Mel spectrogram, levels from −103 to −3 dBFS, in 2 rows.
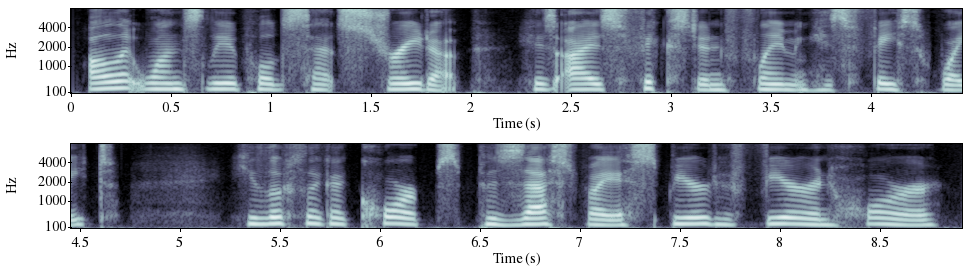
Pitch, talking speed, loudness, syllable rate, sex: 195 Hz, 190 wpm, -19 LUFS, 4.7 syllables/s, female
